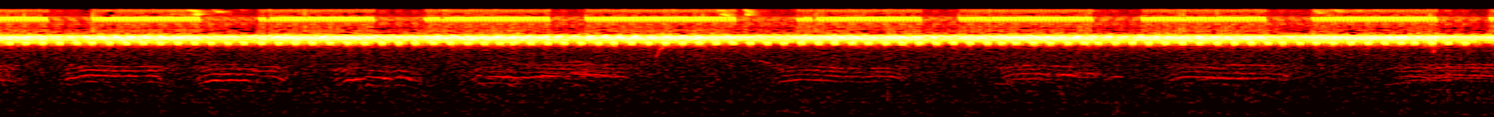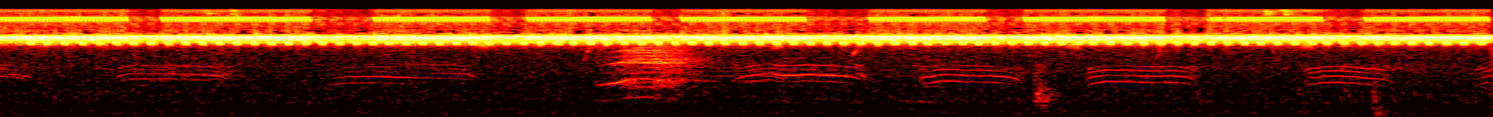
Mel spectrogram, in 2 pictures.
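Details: Continuous shrill chorus of crickets at sunset on a calm summer afternoon beside the Barcoo River, Welford National Park, Outback Queensland, with a pulsing upper trill and a series of short repeated bird notes, plus one brief louder call.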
